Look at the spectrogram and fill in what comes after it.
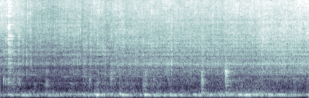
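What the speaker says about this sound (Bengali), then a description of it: "সবগুলো ভালো করে নাড়িয়ে নেব।" Gourd greens, potato and eggplant stirred in a sizzling pan, a steady frying hiss with scraping stirs recurring every second or so, close and continuous without talk.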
